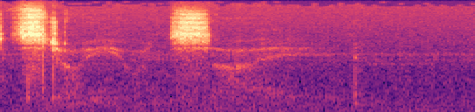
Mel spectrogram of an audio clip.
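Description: Near silence with faint whispered speech: a couple of brief hissy syllables in the first second.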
